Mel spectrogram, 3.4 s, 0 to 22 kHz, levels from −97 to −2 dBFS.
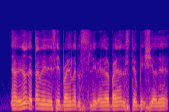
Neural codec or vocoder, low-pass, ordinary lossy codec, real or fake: vocoder, 44.1 kHz, 128 mel bands every 512 samples, BigVGAN v2; 7.2 kHz; none; fake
